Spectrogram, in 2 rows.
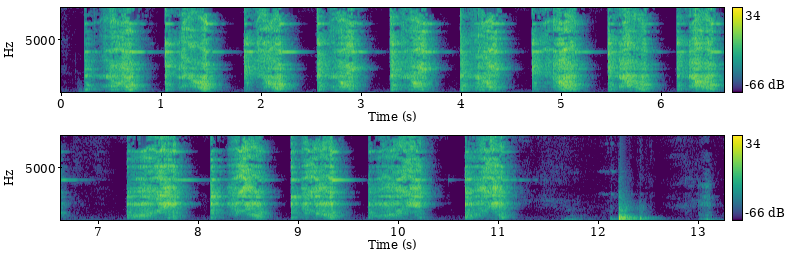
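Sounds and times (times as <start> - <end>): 
axe being sharpened on the other side: 0.2 - 6.7, 7.3 - 11.2.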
